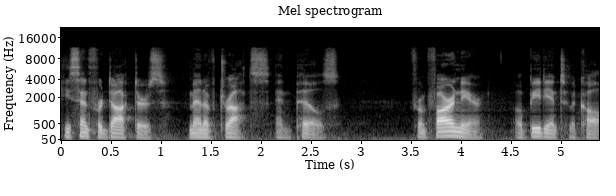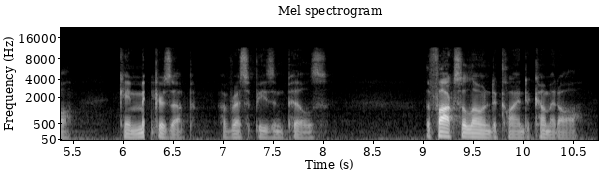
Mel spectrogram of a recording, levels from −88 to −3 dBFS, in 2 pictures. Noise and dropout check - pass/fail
fail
